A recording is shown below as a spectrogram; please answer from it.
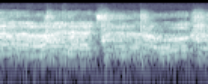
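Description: Music with a singing voice, the melody wavering in pitch.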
